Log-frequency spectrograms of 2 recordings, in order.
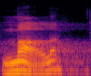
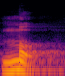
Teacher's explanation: o is open in the feminine adjective meaning soft mullah and closed in the word meaning word mo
